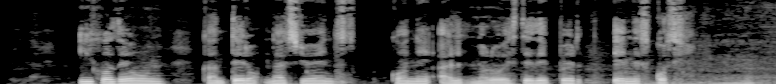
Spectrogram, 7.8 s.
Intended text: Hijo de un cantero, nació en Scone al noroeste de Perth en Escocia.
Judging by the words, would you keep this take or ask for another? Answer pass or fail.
pass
